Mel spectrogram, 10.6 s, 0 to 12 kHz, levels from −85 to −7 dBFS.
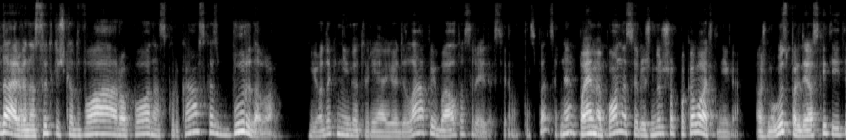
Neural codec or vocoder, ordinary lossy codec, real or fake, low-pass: none; Opus, 24 kbps; real; 10.8 kHz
